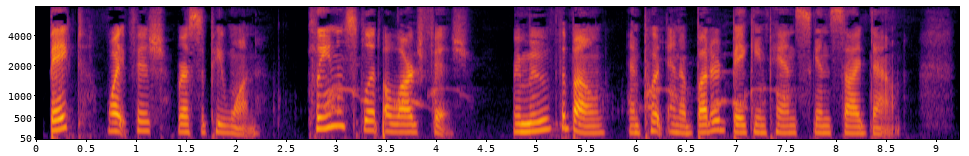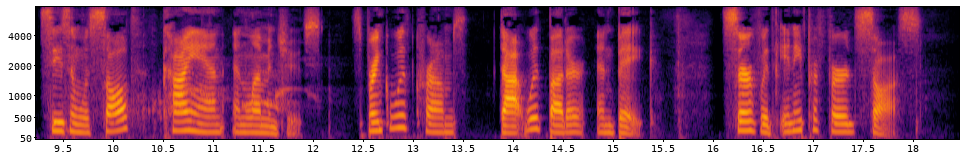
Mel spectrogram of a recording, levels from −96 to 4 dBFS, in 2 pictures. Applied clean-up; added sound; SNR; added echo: neural mask model RNNoise.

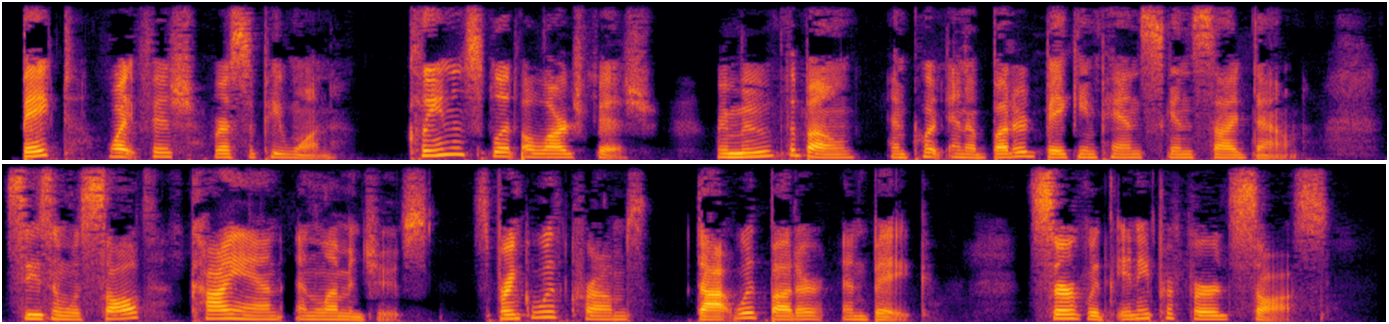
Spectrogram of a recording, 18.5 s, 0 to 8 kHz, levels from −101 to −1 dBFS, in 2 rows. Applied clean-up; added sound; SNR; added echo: neural mask model Resemble Enhance denoiser.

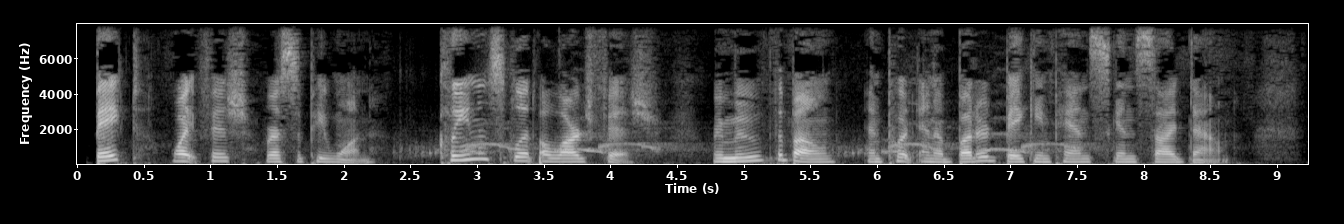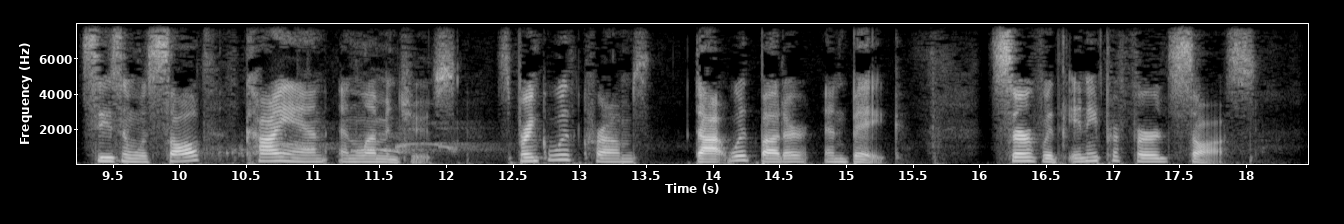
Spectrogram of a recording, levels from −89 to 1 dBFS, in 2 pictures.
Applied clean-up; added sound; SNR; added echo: none; Bird vocalization, bird call, bird song; 16 dB; none.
